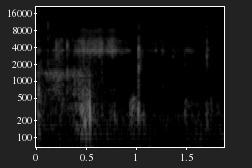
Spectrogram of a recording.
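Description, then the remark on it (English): Crunching of Reese's Puffs peanut butter chocolate cereal being chewed, with a dense burst of crisp crackling followed by a few sharper individual crunches, no talking. “It's got the perfect texture. You're right about that little covering it on does. The outside. It's just that awesome crunch.”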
